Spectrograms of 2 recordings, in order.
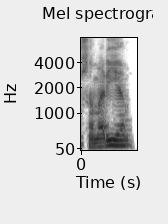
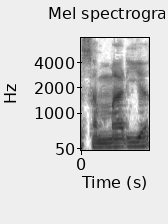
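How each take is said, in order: First: The stress falls on the syllable ri. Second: The stress falls on the syllable ma. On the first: "Yo lo leí como Samaria" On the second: "sin acento en la I"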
